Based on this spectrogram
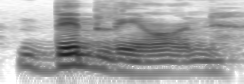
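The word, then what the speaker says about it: βιβλίον: the word for book or scroll and it's pronounced biblion biblion the next letter is gamma and Gamma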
